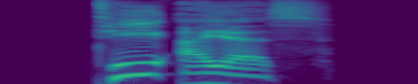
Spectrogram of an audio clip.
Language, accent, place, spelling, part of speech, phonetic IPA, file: German, Germany, Berlin, Teeeies, noun, [ˈteːˌʔaɪ̯əs], De-Teeeies.ogg
- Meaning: genitive singular of Teeei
